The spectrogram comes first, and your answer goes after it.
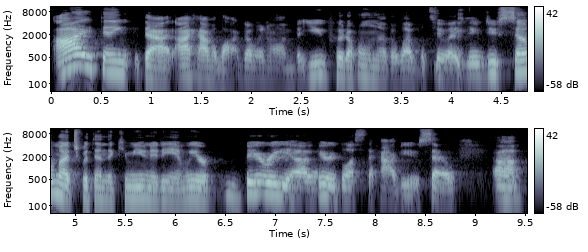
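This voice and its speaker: A woman hosting a community podcast, upbeat and quick to praise her guest. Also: deep voice, lively intonation, pushed and bright. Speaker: podcast host. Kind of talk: casual interview chat. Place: studio or sit-down room.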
